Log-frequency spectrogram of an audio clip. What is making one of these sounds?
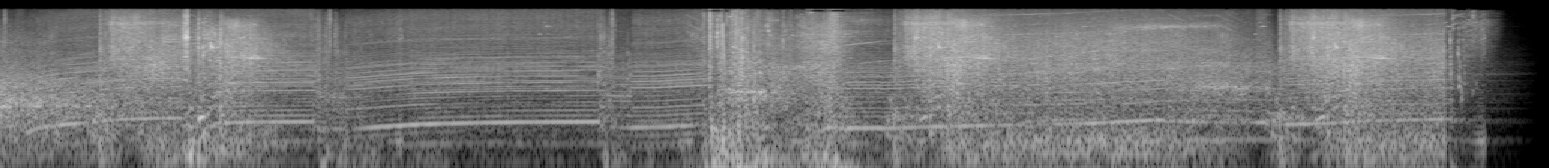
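Nitro boosts whoosh in short bursts.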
